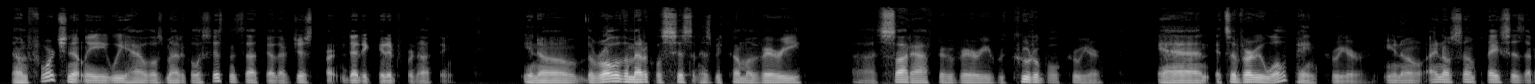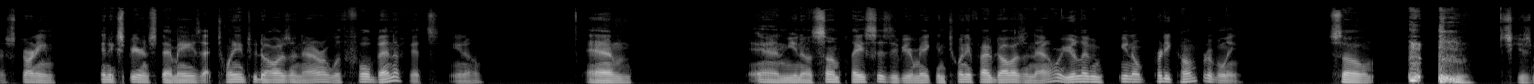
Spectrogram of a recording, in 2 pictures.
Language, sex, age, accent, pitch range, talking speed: English, male, 40-59, American, 80-100 Hz, 160 wpm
